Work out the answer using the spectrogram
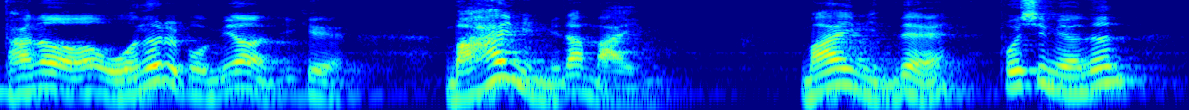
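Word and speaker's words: מים: 마임.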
